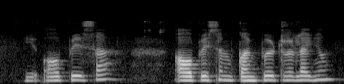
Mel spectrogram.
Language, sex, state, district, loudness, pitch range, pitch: Kumaoni, female, Uttarakhand, Tehri Garhwal, -19 LUFS, 185-205 Hz, 195 Hz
